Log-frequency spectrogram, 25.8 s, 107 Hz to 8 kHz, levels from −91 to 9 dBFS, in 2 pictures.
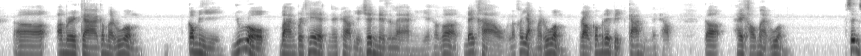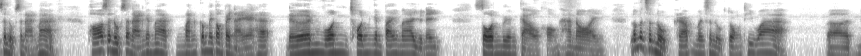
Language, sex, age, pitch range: Thai, male, 30-49, 95-130 Hz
